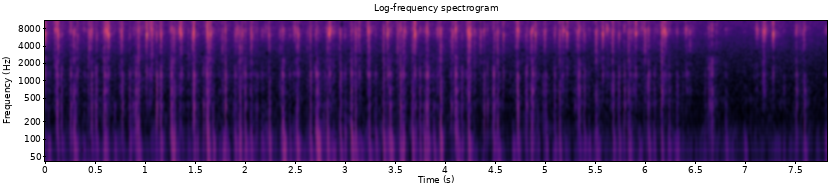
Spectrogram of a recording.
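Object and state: Leather American football tapped with fingernails.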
